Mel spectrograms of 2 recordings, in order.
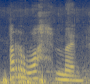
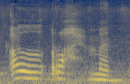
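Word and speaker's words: الرحمن: Ha mim dan Nun Bacanya adalah Arrahman bukan alrahman jadi Alif lamnya itu lebur ke dalam eh ke dalam e huruf berikutnya contoh lain seperti amsi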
